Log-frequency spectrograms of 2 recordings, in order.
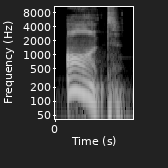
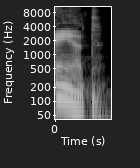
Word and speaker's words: aunt: They said aunt is pronounced aunt, not ant. Aunt is an insect.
